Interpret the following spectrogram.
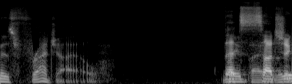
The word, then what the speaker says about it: fragile: Her catchphrase is, which I will, I don't know, make less sense if you don't know that the word fragile, when said in French, is pronounced fragile.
